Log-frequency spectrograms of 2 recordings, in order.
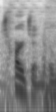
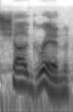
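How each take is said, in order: First: The first syllable sounds like 'char'. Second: The first syllable does not sound like 'char'. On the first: The speaker calls it wrong. "I think Chargen was how she how she pronounced it" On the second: The speaker calls it right. "it's chagrin, not char"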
